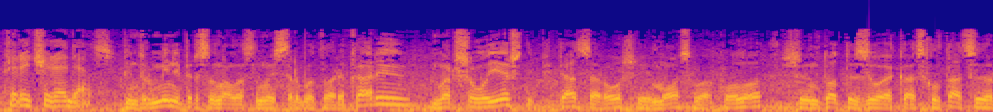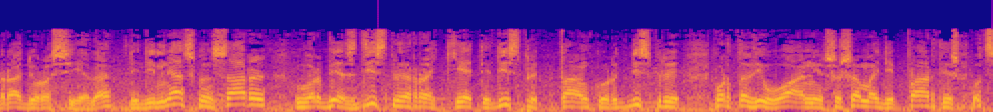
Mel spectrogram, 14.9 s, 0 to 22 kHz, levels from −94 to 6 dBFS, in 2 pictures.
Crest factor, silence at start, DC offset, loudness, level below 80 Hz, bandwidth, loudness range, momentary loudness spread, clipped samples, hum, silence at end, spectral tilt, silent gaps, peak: 12 dB; 0 s; under 0.1%; -12 LUFS; -26 dBFS; 8.8 kHz; 1 LU; 3 LU; under 0.1%; none; 0 s; -5.5 dB/octave; none; 0 dBFS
